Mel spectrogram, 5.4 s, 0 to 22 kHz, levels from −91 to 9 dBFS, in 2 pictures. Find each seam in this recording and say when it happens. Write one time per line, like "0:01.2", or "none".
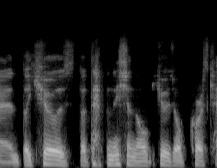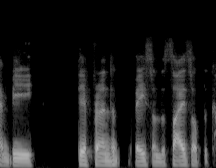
0:00.9
0:04.3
